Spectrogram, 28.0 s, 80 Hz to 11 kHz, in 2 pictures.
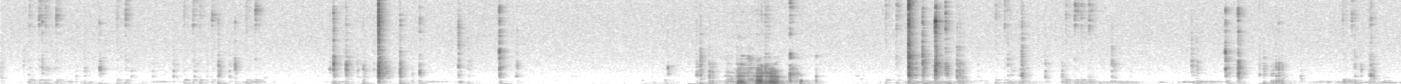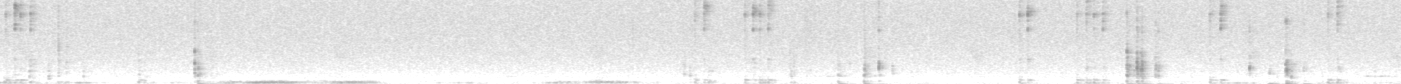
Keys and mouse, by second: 0.5 click, 0.9 q, 2.1 click, 2.2 q, 3.4 z, 3.7 Tab, 4.1 Tab, 5.0 g, 10.8 click, 14.2 click, 21.7 click, 25.0 click, 25.3 g, 26.9 q.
